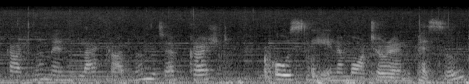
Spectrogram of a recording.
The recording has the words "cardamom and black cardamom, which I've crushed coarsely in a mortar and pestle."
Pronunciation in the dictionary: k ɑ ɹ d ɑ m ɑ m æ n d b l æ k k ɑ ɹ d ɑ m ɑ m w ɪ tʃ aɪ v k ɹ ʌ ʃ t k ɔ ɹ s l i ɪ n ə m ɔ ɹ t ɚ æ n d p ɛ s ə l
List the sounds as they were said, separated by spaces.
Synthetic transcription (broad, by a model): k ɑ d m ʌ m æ n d b l æ k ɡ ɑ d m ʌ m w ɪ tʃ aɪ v k ɹ ʌ ʃ t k ɔ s l i ɪ n ə m ɔ t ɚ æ n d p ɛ s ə l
